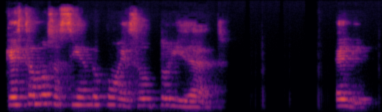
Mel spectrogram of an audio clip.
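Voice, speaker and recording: A woman's voice: a little high, moderate pace, roomy sound, recorded from a distance. A woman leading a group Bible study, speaking animatedly and acting out prayers and quotes. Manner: animated, acts out prayers and quotes in changing voices.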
